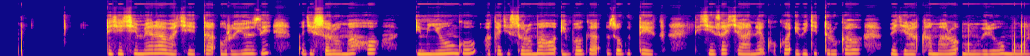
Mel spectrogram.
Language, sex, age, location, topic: Kinyarwanda, female, 18-24, Huye, health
